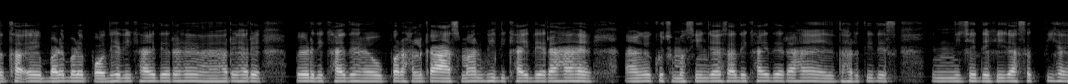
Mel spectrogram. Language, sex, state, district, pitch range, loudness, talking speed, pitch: Hindi, male, Uttar Pradesh, Ghazipur, 145-155 Hz, -22 LUFS, 210 wpm, 150 Hz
